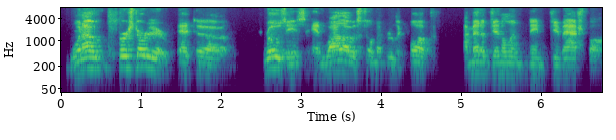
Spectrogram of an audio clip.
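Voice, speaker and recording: With an American accent, a man speaks at medium pitch with lively intonation. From Virginia mountains. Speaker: restaurant owner, club member. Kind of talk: personal life story talk to a club. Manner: halting with many fillers.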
